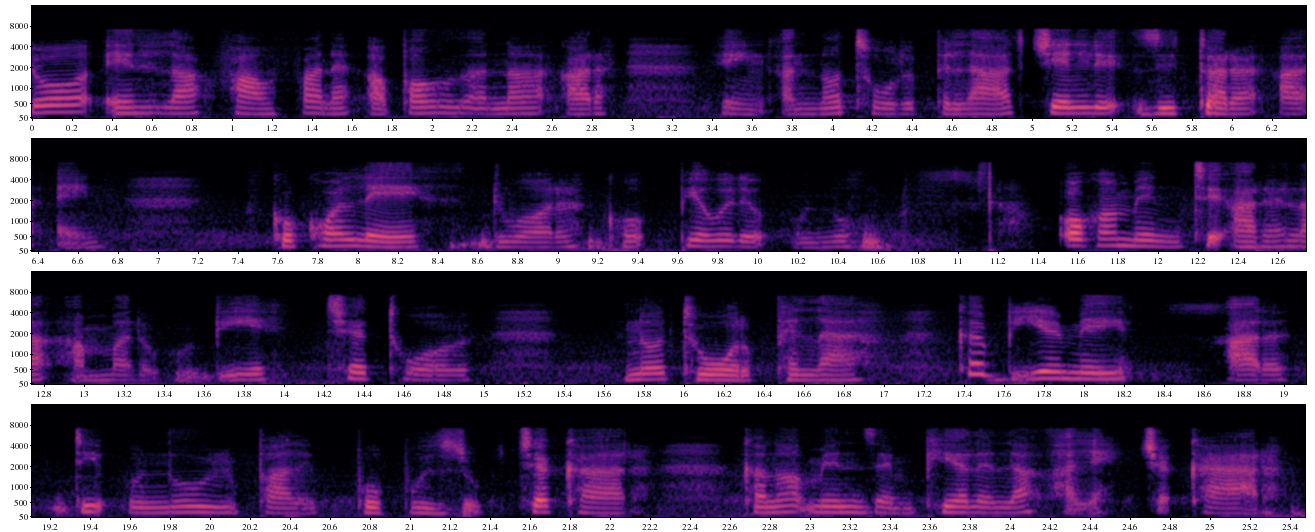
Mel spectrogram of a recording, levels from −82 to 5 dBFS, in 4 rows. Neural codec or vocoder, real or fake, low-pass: codec, 16 kHz, 0.5 kbps, X-Codec, HuBERT features, trained on LibriSpeech; fake; 7.2 kHz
